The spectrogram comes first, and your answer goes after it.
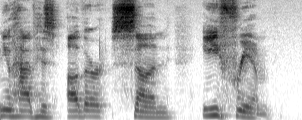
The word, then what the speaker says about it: Ephraim: have his other son Ephraim is how you would pronounce it in the Hebrew Ephraim um most people English call it Ephraim call them Ephraim double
